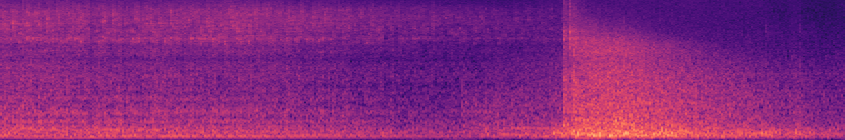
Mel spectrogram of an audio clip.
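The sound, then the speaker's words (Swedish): Cars carrying passengers to the Rikskansliet drive along, a steady low engine rumble and road noise that swells noticeably louder partway through as a vehicle seems to pass by, with no voices. “och så packades vi in i bilar och transporterades till Rikskansliet.”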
